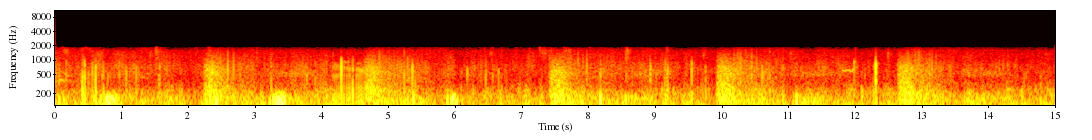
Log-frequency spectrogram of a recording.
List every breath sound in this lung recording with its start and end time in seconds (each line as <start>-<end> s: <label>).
2.18-3.00 s: inhalation
4.36-5.54 s: inhalation
7.38-8.22 s: inhalation
9.92-10.91 s: inhalation
12.64-13.62 s: inhalation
